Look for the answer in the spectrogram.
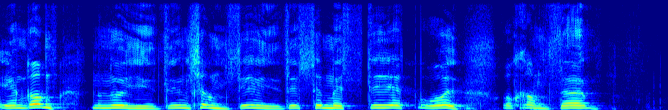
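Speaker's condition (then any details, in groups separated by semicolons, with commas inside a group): Cerebral palsy; speech difficulties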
